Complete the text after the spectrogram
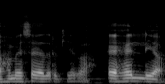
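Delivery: ordinary talk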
